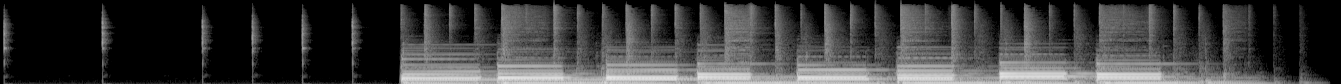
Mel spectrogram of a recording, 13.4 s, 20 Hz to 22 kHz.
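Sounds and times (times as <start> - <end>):
jazz guitar chords: 4.0 - 12.7.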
